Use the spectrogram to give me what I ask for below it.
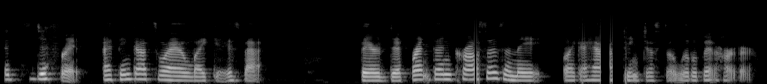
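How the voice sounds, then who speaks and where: A woman's voice: mid-range voice, normal speed, gravelly, dull audio. A woman hosting a cross-stitch livestream, chatting casually and self-deprecatingly with viewers while counting her stitches.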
